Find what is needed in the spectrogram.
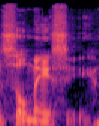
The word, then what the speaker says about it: Sulmasy: Dan Silmacy. – Silmacy. How would you spell that? – S-U-L-M-A-S-Y.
